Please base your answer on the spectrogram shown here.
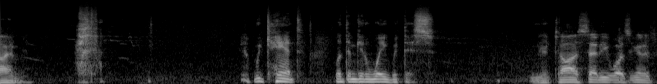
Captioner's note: scoffs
